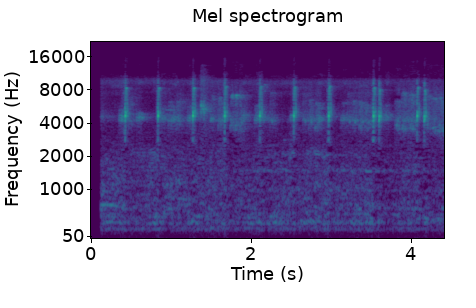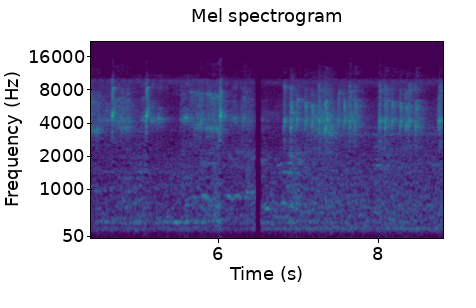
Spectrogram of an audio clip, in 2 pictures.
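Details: Baby squirrel making its first calls to its mother: short, thin, high squeaks repeated about every half second, steady and even, with a brief break near the end before fainter squeaking resumes.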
